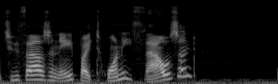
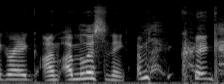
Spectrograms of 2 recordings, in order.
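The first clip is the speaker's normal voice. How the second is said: usual speaking voice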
